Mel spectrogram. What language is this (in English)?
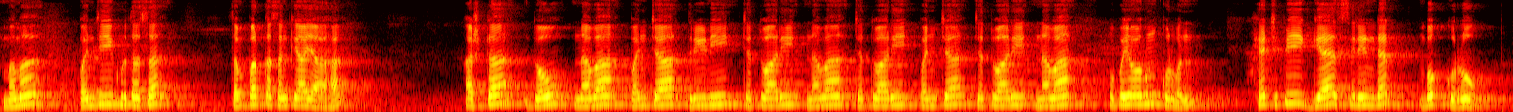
Sanskrit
